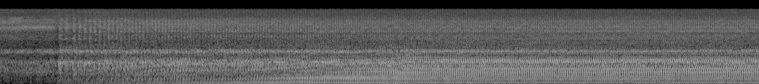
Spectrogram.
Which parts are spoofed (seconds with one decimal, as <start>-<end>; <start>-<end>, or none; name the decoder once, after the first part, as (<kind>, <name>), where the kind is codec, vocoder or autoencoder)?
0.7-1.5 (vocoder, BigVGAN v2); 6.2-6.8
